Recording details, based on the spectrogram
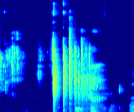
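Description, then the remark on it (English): Dice rolled by a player tumble across a table in a quick, loud burst of sharp clattering clicks that settle within a second, with a voice speaking over the tail end. “Yeah, I'd say you're going to have to do some backtracking, so I'm going to take away one of your dice, because it's a little harder. I'll let you roll it.”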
